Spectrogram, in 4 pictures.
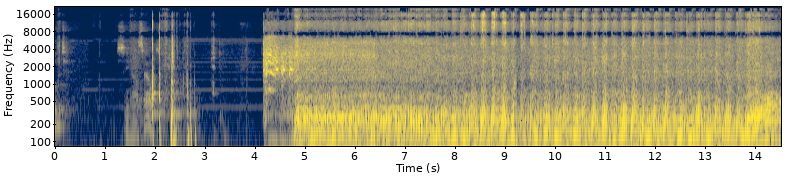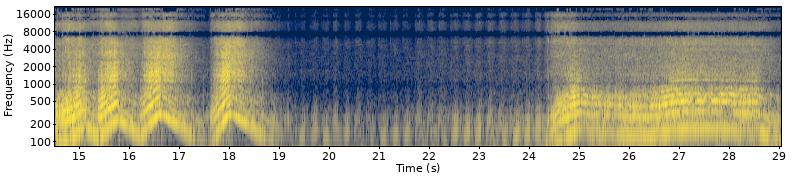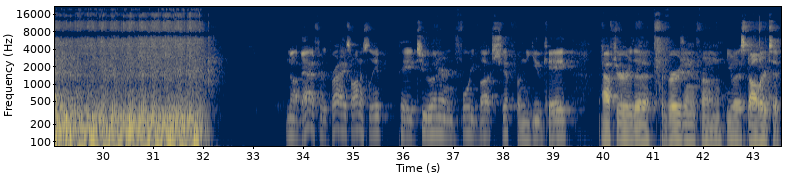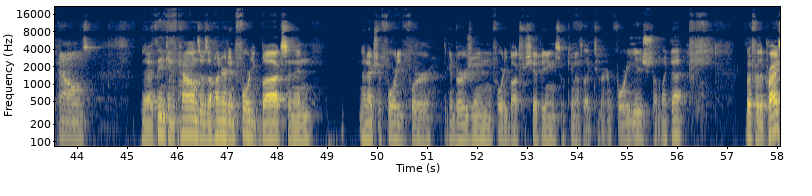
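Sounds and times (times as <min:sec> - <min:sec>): motorcycle engine revving and idling: 0:04.2 - 0:32.2.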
